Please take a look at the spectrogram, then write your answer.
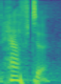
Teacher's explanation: when you say have to, that V changes to an F because of the voiceless T coming up. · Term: regressive assimilation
